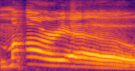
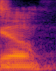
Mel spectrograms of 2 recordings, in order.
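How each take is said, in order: First: It is said with lots of enthusiasm. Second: It is said flatly, with little enthusiasm.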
